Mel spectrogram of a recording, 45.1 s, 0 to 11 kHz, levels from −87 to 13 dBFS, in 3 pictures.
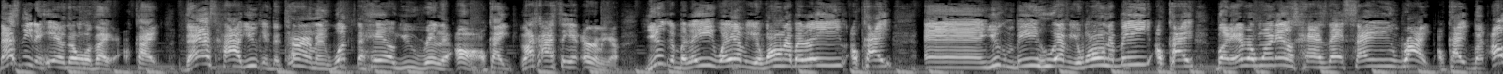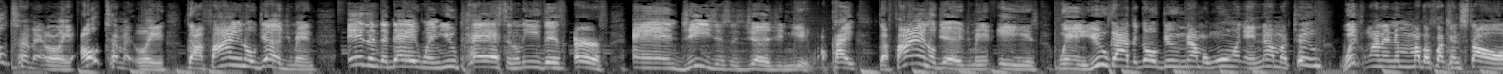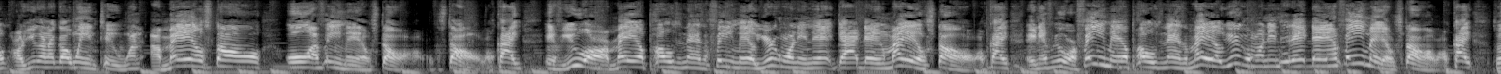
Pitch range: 185-260 Hz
